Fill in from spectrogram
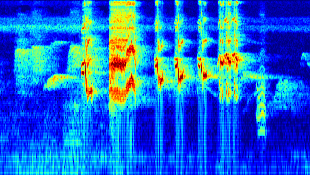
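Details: Oriental magpie-robin, a hobbyist's songbird, singing its learned isian with no tutor or opponent: a loud rasping burst followed by a quick run of five bright chirped notes, then a fading whistle.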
